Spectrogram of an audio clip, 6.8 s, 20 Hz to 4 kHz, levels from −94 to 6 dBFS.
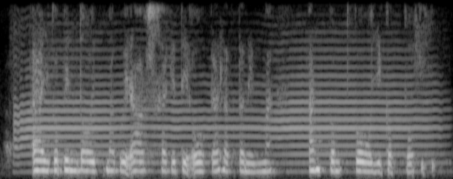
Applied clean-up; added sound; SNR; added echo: none; Trumpet; 12 dB; reverberation time 1.2 s.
